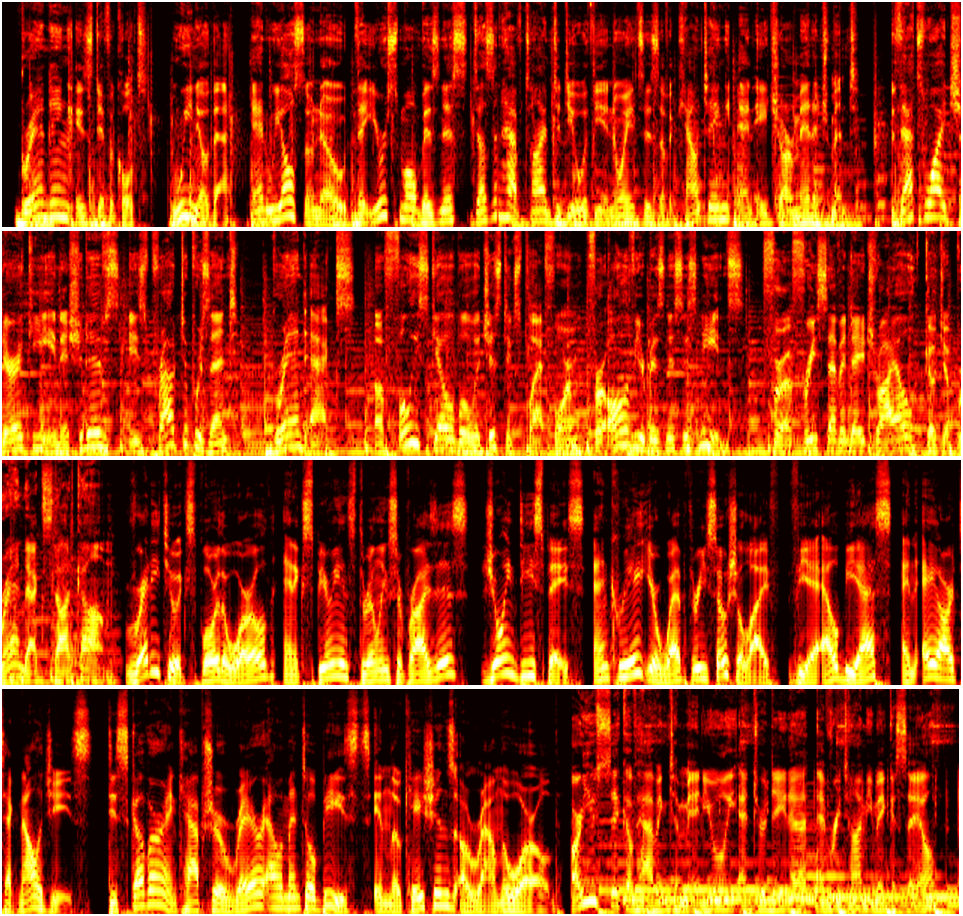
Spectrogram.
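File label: English, seslendirme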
